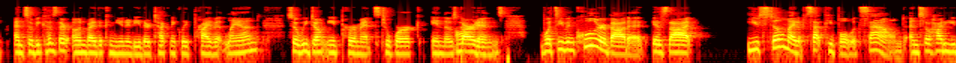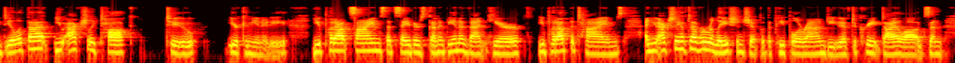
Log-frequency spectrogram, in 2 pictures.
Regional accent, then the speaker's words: Inya, Paphos District, Cyprus; my family in Cyprus, we're from Inya, very small village. My family, they've been subsistence farmers

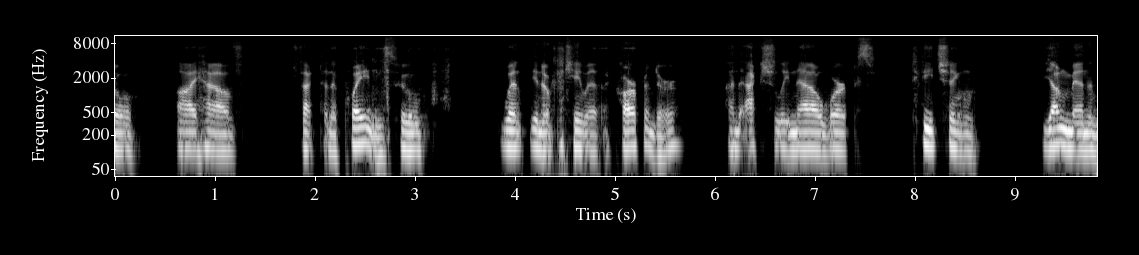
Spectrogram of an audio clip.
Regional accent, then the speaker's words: Canada; now in Australia; this is very sad for me as a Canadian, because I'm now an Australian

